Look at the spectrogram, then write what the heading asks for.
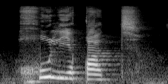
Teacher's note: Kha mufakhama, lam muraqqaqa. Qaf mufakhama, ta muraqqaqa. On monte, on descend, on monte, on descend.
